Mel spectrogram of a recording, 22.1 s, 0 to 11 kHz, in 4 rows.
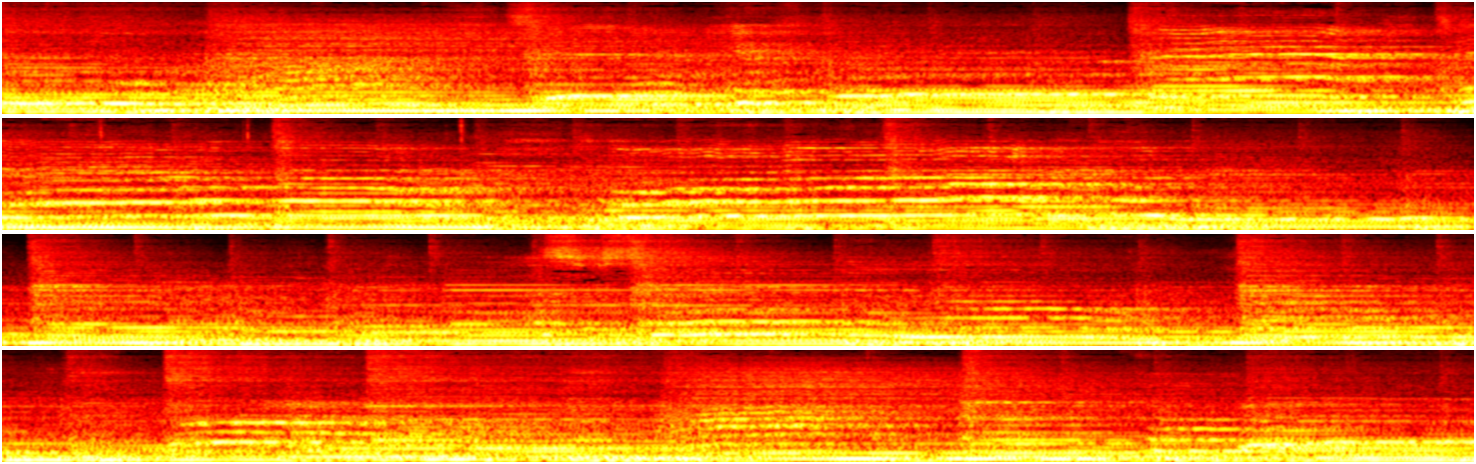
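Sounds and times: woman singing: 0.0 - 11.5, 13.0 - 22.0
band with guitars and drums: 0.0 - 22.0.

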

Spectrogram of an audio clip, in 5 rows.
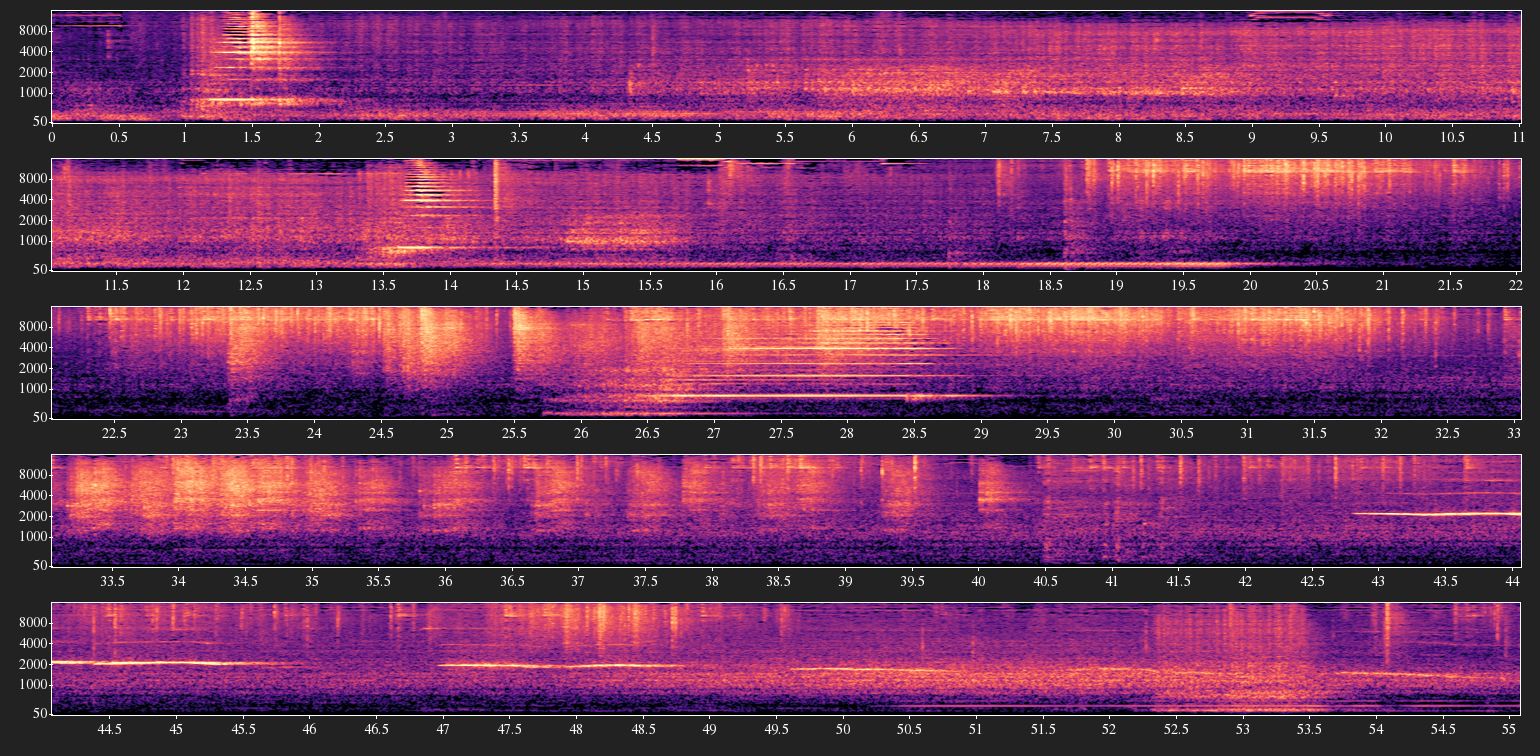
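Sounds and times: low drone: 0.7 - 21.2, 48.0 - 55.0.

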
